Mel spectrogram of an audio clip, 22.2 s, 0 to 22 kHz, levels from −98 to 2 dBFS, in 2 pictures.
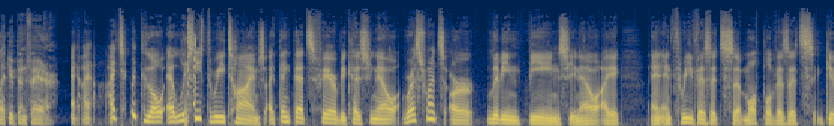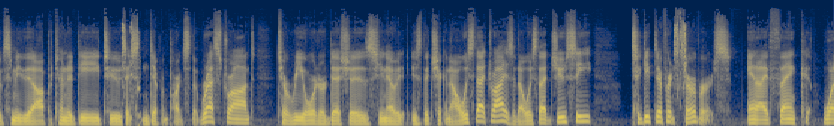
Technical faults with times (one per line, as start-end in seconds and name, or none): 2.47-2.74 frames out of order
12.74-13.00 frames out of order
20.11-20.27 frames out of order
